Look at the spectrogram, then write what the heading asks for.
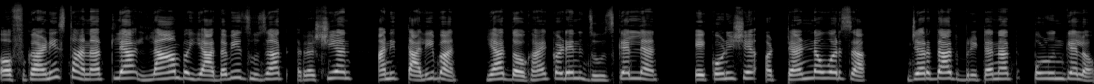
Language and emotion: Goan Konkani, neutral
